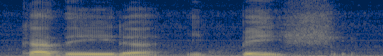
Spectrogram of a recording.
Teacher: O som é crescente, isto é, parte da vogal mais forte, a vogal, para a mais fraca, a semivogal. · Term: Decrescente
